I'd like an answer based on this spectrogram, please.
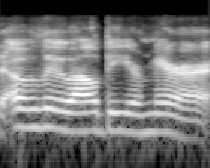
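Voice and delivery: ordinary delivery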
